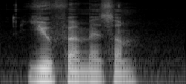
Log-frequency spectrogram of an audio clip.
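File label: "euphemism", US English; pronunciations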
